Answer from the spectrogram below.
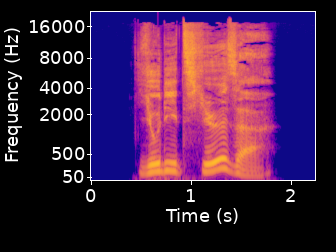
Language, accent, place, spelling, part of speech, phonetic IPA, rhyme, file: German, Germany, Berlin, judiziöser, adjective, [judiˈt͡si̯øːzɐ], -øːzɐ, De-judiziöser.ogg
- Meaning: inflection of judiziös: 1. strong/mixed nominative masculine singular 2. strong genitive/dative feminine singular 3. strong genitive plural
